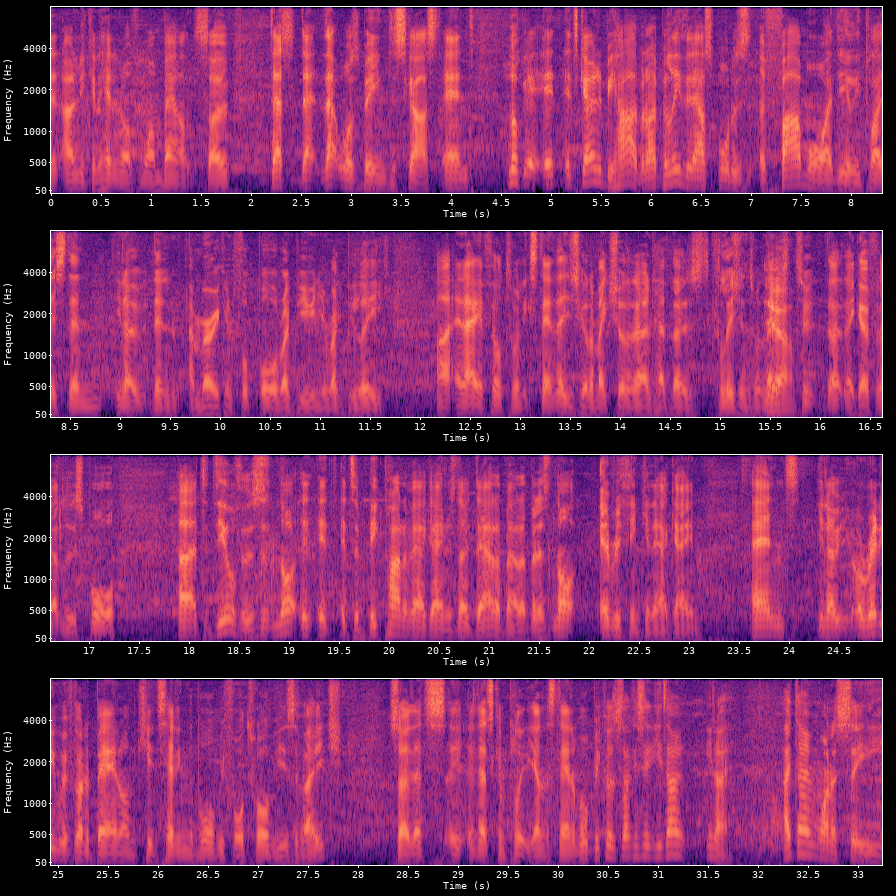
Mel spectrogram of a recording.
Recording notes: live from Wahlburgers in Circular Quay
